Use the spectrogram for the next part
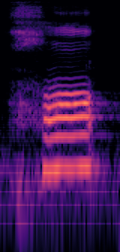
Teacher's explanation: খ, খ এটা মোটা হরফ, মোটা করে আওয়াজটা করবেন। আওয়াজ মোটা হবে এবং উপরের দিকে একটু ধাক্কা দিয়ে পড়বেন।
